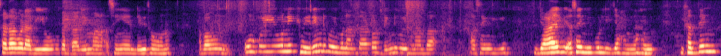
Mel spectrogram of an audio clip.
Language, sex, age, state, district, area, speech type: Dogri, female, 45-60, Jammu and Kashmir, Reasi, rural, spontaneous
